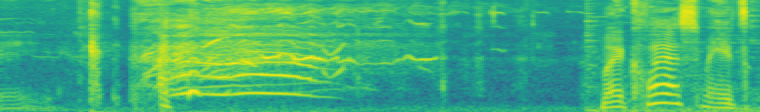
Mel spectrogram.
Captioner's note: both chuckling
